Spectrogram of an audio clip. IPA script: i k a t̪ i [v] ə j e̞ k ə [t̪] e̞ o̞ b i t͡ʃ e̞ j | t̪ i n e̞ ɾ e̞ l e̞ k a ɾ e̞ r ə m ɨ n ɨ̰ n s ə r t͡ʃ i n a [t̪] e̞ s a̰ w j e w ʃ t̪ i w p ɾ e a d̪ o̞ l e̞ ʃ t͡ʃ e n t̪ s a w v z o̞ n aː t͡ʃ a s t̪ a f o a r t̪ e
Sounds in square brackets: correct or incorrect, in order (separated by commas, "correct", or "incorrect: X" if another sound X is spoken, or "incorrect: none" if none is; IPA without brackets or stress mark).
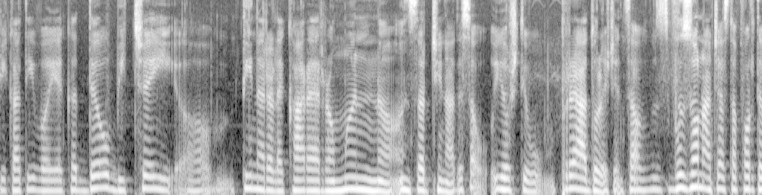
correct, incorrect: d̪, correct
